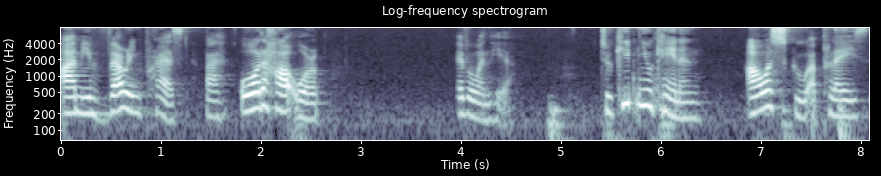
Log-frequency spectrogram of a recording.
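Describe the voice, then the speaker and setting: A woman's medium-pitched voice in a Chinese accent, with vocal fry, lively intonation and a moderate pace. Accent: Mandarin Chinese. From mainland China. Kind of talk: public comment at board meeting.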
